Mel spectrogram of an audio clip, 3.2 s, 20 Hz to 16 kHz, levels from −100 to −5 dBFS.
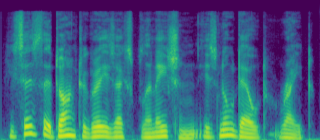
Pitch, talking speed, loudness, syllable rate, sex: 120 Hz, 190 wpm, -18 LUFS, 4.3 syllables/s, male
